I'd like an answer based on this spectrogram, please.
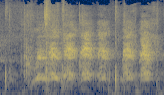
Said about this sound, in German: Das Bellen kommt von da drüben, aus dem Nebengang.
